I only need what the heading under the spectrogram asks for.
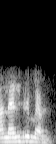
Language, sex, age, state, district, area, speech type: Tamil, female, 45-60, Tamil Nadu, Thoothukudi, rural, conversation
